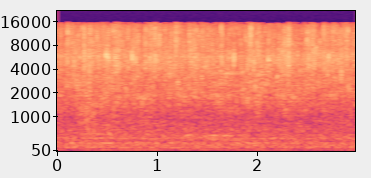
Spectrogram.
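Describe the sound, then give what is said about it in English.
Battered fish that has been in a deep fryer for about 3 or 4 minutes, its batter just starting to colour, sizzles with a dense, steady hiss of bubbling oil and fine crackles, continuous throughout, with no one talking. “So coming back to the fish, it's been in the fryer for about 3 or 4 minutes now.”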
